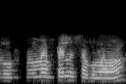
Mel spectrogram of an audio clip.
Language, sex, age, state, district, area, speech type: Tamil, male, 30-45, Tamil Nadu, Ariyalur, rural, conversation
